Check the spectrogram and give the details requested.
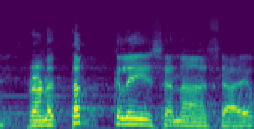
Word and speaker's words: प्रणतः क्लेशनाशाय: बल लगाया जाता है, तो चूंकि आधे क्लेश शब्द है इसलिए प्रणतः क्लेशनाशाय बोला जाता है। प्रणतः क्लेश विसर्ग नहीं है।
